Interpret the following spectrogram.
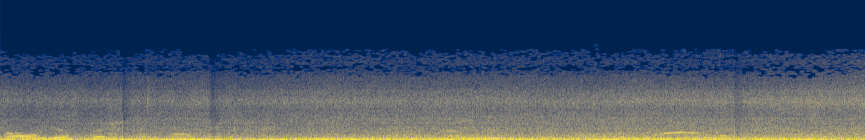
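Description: Ocean surf breaking and washing below the pier, with wind buffeting the microphone.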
